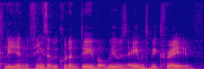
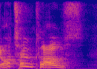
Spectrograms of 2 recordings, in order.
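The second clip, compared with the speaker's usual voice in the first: put-on shrill elderly lady yelling, very high, loud; 13 semitones higher, 8 dB louder than usual. Retelling how an elderly lady on the street shouted: imitating an old lady shouting. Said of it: "Just shouted out".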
